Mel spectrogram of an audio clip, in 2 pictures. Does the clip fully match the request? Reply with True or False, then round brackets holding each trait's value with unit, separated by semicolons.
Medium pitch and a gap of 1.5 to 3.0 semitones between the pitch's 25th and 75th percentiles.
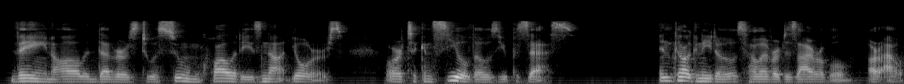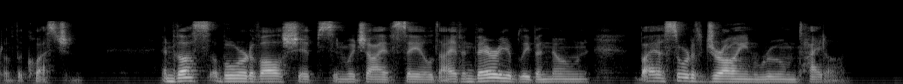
False (125 Hz; 2.7 semitones)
